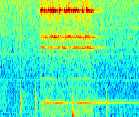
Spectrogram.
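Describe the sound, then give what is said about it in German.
A telephone rings: a bright, warbling electronic ring in a short burst over a faint steady background hum, with no talking. “Ach, Jochens Telefon klingelt. Geh doch bitte mal hin, ja?”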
